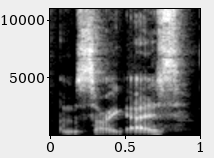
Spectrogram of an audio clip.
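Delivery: whispered apology, fighting tears; tearful whisper. Real, not acted. Breaking down mid-story, whispering sorry to viewers. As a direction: breathe it out, near crying. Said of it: "I don't know why I'm so emotional".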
